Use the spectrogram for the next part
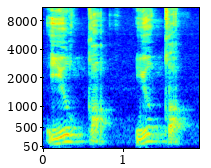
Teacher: mulut mulutnya tidak dimonyongkan tapi keluarnya o. O tapi mulutnya tuh ee a dia.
